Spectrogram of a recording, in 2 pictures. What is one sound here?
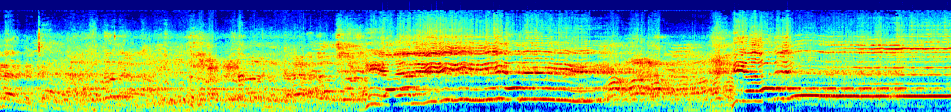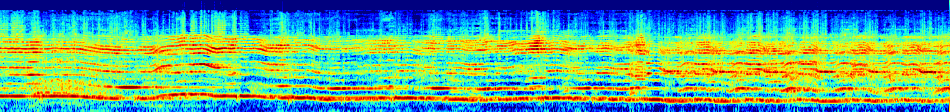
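A man sings a mournful lament loudly through a microphone.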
